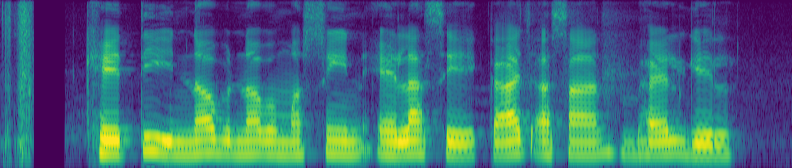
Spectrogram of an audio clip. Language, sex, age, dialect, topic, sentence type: Maithili, male, 18-24, Bajjika, agriculture, statement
